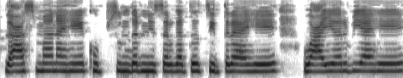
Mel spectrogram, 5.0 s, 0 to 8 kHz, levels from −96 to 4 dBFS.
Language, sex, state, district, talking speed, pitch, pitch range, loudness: Marathi, female, Maharashtra, Nagpur, 120 wpm, 280 Hz, 275-285 Hz, -14 LUFS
